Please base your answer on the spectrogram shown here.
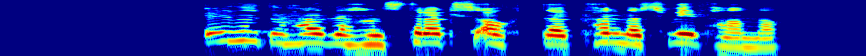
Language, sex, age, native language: Icelandic, female, 12, Icelandic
